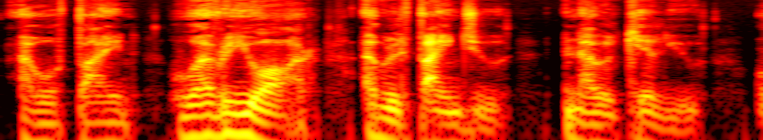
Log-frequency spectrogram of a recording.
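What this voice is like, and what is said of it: Liam Neeson impression. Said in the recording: “Think Liam Neeson style ... That's his accent, right?”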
